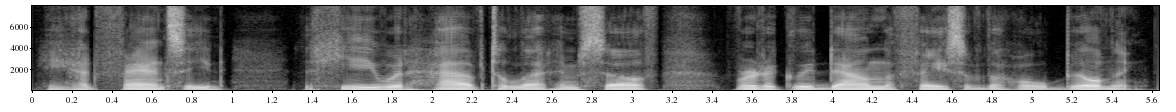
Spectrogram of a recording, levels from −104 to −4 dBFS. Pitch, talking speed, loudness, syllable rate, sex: 110 Hz, 190 wpm, -19 LUFS, 5.2 syllables/s, male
